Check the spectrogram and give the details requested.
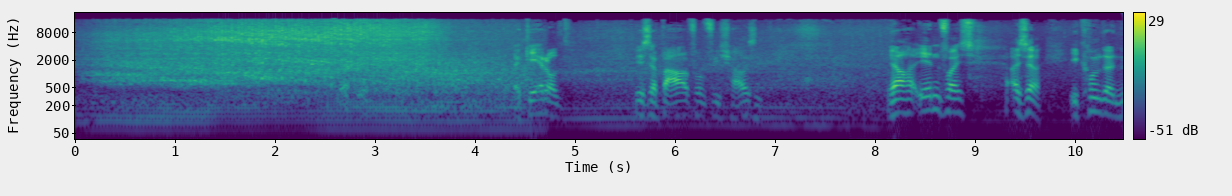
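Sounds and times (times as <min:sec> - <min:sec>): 
tractor engine rumbling: 0:00.0 - 0:08.2
speech: 0:02.7 - 0:03.1, 0:04.4 - 0:07.0, 0:08.1 - 0:10.4.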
